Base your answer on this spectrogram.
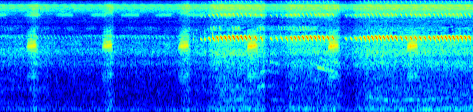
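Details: Nighttime insect chorus with short high chirps repeated roughly once a second, then overlapping rapid pulsed trills at high pitch, backed by a continuous thin whine.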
